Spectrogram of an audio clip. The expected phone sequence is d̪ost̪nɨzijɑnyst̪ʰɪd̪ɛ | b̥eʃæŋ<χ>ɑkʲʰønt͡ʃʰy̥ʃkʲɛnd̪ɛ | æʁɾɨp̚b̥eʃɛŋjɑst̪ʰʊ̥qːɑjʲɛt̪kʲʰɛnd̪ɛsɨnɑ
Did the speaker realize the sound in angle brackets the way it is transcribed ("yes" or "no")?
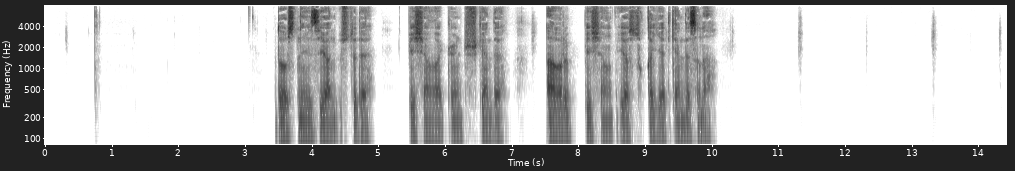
no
